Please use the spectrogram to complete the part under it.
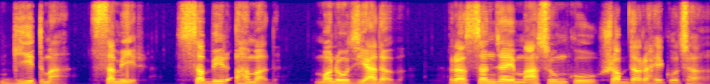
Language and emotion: Nepali, neutral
